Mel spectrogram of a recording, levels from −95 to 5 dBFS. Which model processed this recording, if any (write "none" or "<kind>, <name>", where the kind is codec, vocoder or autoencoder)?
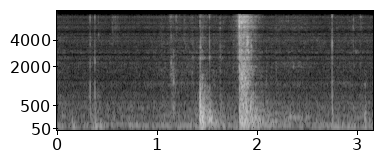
vocoder, HiFi-GAN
